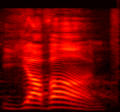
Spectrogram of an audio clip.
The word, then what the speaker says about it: Javan: It's spelled J-A-V-A-N, but it's pronounced Yavan.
